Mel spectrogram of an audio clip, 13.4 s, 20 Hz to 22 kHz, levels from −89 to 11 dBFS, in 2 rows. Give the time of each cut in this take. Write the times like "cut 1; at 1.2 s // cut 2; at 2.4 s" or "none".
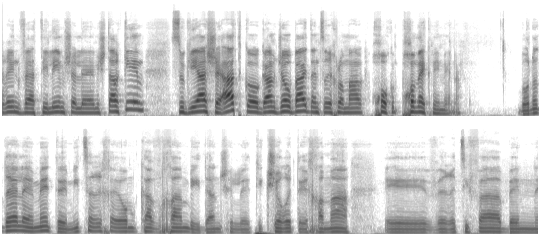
cut 1; at 4.5 s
